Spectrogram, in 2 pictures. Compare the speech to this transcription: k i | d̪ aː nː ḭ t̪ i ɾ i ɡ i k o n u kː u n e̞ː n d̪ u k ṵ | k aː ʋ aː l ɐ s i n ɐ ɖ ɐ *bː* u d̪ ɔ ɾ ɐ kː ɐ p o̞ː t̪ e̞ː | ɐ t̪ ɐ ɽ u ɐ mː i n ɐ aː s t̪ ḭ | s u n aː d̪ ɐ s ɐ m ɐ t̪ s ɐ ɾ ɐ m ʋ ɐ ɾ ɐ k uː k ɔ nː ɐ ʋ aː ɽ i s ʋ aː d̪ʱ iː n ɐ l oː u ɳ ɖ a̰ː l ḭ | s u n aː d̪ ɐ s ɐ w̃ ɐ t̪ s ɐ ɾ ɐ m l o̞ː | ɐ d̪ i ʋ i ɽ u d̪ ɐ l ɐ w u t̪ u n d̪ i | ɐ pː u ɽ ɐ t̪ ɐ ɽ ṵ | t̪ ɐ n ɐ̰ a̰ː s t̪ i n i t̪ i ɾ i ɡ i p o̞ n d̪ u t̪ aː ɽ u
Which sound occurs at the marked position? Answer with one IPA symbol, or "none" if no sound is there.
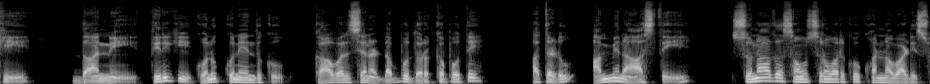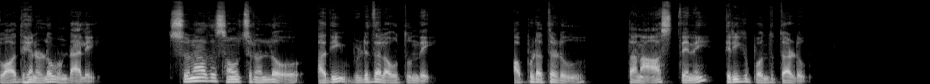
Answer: bː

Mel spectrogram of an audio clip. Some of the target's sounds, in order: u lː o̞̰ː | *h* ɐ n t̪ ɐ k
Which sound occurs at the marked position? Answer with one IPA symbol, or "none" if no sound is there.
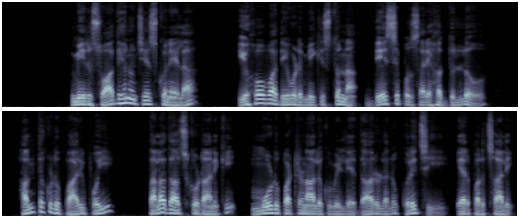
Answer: h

